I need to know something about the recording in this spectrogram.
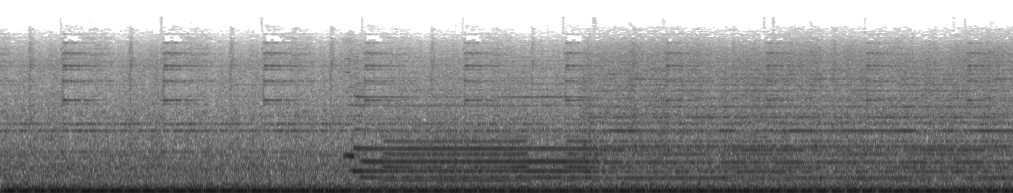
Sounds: outside, urban or man-made

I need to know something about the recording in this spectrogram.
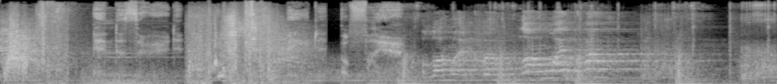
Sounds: Boom, Music, Speech

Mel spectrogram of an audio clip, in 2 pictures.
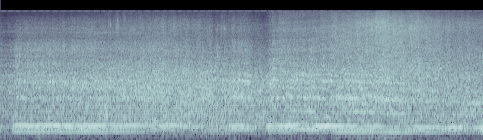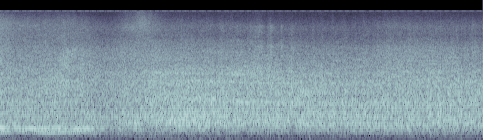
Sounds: Train, Vehicle, train horning, Train whistle, Train horn

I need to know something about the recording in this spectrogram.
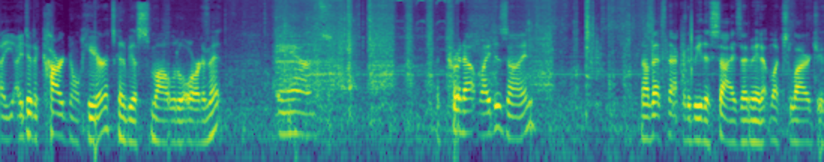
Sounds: Speech

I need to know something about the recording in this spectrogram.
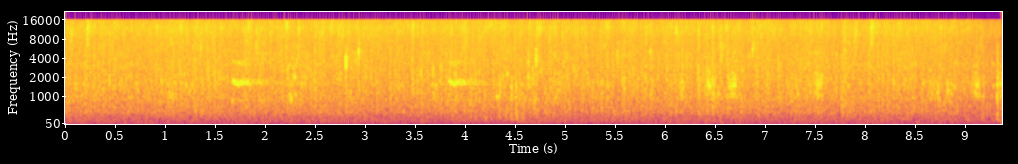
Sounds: Duck, Quack

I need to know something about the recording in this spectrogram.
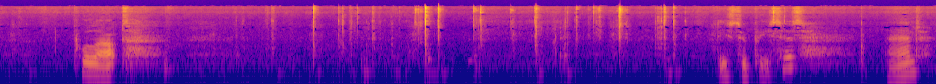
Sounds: Speech

